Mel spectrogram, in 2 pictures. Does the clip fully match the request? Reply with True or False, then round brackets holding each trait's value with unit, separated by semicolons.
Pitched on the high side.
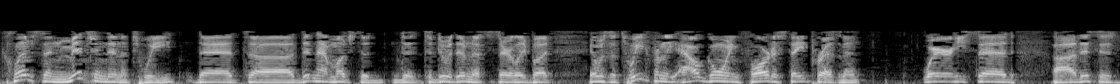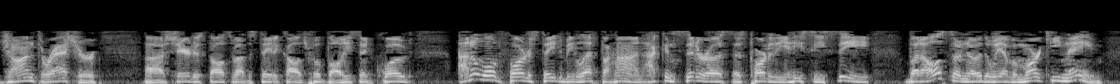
False (120 Hz)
